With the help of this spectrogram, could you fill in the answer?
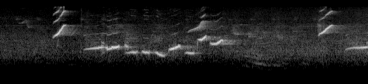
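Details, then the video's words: White-rumped shama song of short slurred whistles and high upslurred notes in a brief varied phrase, followed by a pause and a final rising whistle. "MURAI BATU GACOR ISIAN BANYAK"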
